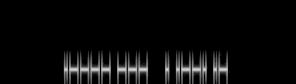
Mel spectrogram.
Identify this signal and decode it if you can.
Morse code, heard as a keyed tone, about 46 wpm, 700 Hz. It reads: 1O EPA
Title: Winter Field Day Exchanges 45wpm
